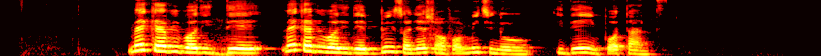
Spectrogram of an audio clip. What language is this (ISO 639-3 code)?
pcm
